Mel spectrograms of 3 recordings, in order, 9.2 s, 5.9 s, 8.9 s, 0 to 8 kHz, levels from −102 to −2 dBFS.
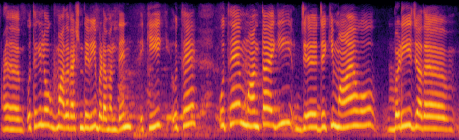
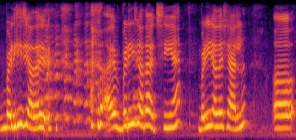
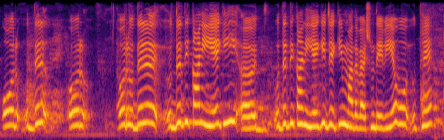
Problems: constant background noise, background conversations at intervals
